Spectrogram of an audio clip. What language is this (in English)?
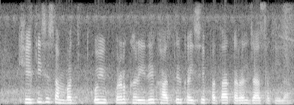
Bhojpuri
